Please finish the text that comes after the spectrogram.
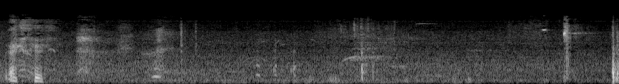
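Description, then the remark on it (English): An arrow shot from a bow by a girl practicing archery in a backyard strikes an archery target with a sharp thwack, followed by a few other brief knocks and soft outdoor background noise, with no one speaking. “Whoa, that hit the target.”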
